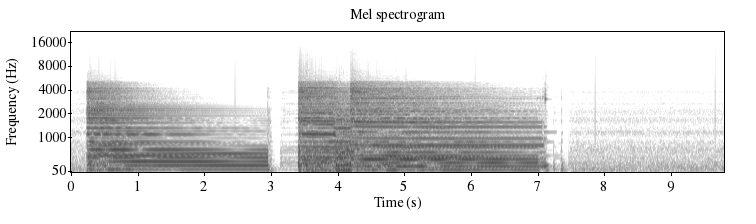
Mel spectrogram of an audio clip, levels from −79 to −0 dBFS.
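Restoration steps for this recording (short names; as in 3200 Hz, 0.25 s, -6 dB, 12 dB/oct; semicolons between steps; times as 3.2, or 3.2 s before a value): clip repair -16.5 dBFS; de-click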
